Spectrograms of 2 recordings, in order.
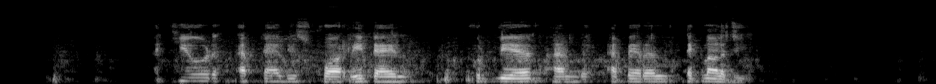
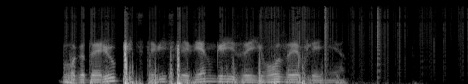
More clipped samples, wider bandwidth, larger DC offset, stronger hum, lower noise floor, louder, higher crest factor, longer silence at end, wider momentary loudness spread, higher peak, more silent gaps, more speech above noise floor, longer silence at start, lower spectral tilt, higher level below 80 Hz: neither; second, 7.8 kHz vs 16.5 kHz; neither; neither; second, -75 dBFS vs -83 dBFS; first, -18 LUFS vs -28 LUFS; second, 18 dB vs 28 dB; first, 1.95 s vs 0.05 s; first, 17 LU vs 14 LU; about the same, -2 dBFS vs -2 dBFS; neither; about the same, 57 dB vs 57 dB; about the same, 0.55 s vs 0.6 s; about the same, -6 dB/octave vs -5.5 dB/octave; second, -62 dBFS vs -36 dBFS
